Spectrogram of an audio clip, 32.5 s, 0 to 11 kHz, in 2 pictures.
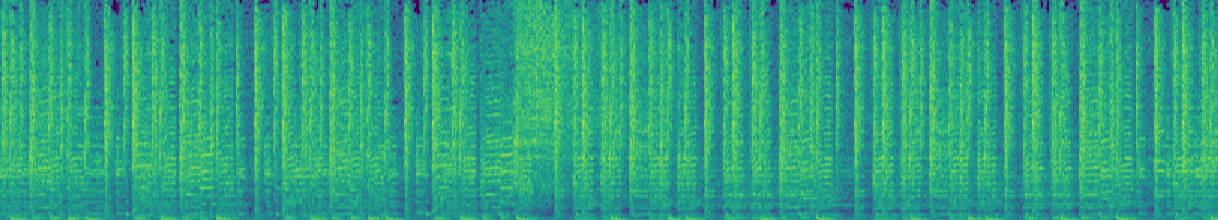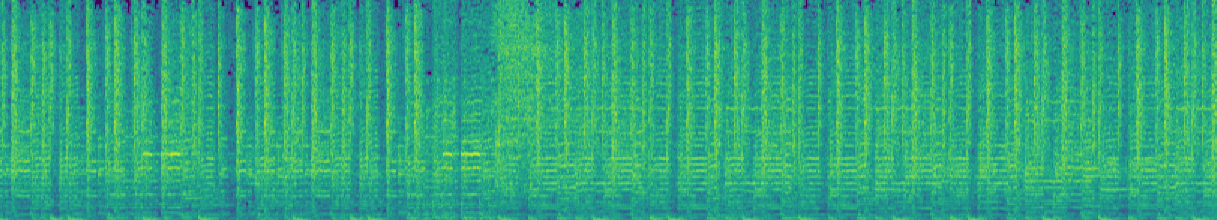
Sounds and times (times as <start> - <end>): Music: 0.0 - 32.4.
